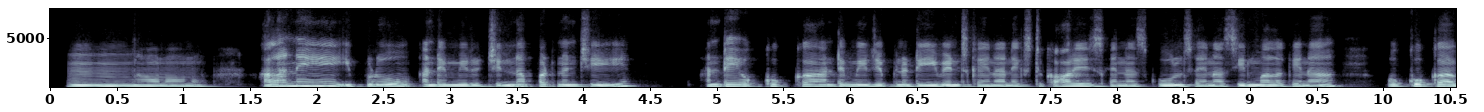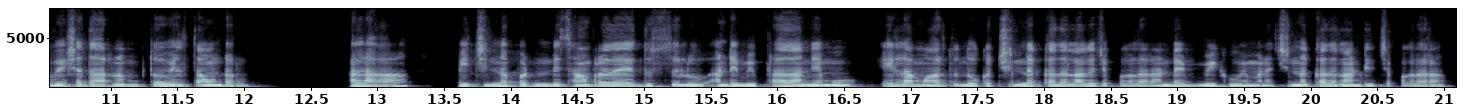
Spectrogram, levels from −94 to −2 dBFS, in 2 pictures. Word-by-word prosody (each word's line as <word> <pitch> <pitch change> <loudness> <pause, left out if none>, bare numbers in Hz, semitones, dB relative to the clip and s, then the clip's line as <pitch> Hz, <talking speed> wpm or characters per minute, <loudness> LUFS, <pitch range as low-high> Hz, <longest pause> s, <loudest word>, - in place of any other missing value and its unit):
హ్మ్, 155 -1 +4
హ్మ్. 145 -1 +3 0.2
అవునవును. 140 0 -2 0.5
అలానే 205 +5 +3 0.3
ఇప్పుడు 170 +2 -2 0.3
అంటే 160 0 +3
మీరు 155 -1 +3
చిన్నప్పటి 175 +5 0
నుంచి 160 0 +1 0.8
అంటే 180 +1 +1
ఒక్కొక్క 190 +4 -7 0.2
అంటే 165 0 -2
మీరు 165 -1 +3
జెప్పినట్టు 155 0 -1
ఈవెంట్స్‌కైనా, 150 -2 +2
నెక్స్ట్ 145 0 -7
కాలేజెస్‌కైనా, 150 -1 0
స్కూల్సయినా, 150 -1 +1
సినిమాలకైనా 150 -2 +2 0.6
ఒక్కొక్క 195 +4 0 0.2
వేషధారణంతో 180 +2 -1
వెళ్తా 175 0 -2
ఉంటారు. 140 -4 0 0.8
అలా 185 -3 +2 0.6
మీ 185 - +3
చిన్నప్పటి 190 +2 +1
నుండి 175 -1 +2
సాంప్రదాయ 180 +2 +1
దుస్తులు 155 +1 +1 0.2
అంటే 160 0 +3
మీ - - +6
ప్రాధాన్యము 150 0 +3 0.4
ఎలా 185 +2 +1
మారుతుందో 160 0 0
ఒక 145 - -5
చిన్న 175 +2 +1 0.2
కథలాగా 160 -1 0
చెప్పగలరా? 140 -1 -6
అంటే 150 +1 +3 0.2
మీకు 150 0 +1
ఏమన్నా 140 0 -2
చిన్న 165 +1 +3
కథ 150 - +1
లాంటిది 155 -2 0
చెప్పగలరా? 135 +5 -5
155 Hz, 130 wpm, -23 LUFS, 150-175 Hz, 0.8 s, మీ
